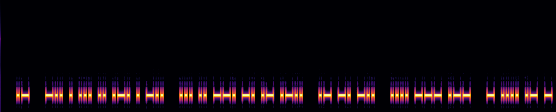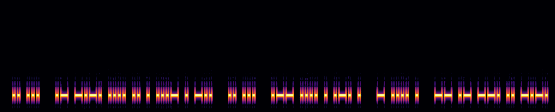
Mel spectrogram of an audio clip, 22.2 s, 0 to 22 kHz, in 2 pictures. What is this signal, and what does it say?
Morse code, heard as a keyed tone, about 25 wpm, 600 Hz. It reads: A DESIRED SIGNAL AND HOW THAT IS ACHIEVED IS WHERE THE MAGIC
